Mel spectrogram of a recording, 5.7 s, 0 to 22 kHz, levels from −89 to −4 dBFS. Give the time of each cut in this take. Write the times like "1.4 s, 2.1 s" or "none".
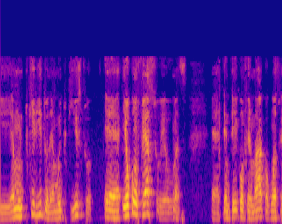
1.9 s, 3.4 s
